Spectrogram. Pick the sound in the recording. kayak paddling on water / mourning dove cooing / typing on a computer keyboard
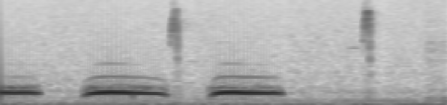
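mourning dove cooing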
